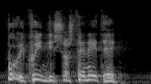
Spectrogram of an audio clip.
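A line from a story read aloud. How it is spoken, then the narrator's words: Exclaimed. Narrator (Italian): esclamò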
